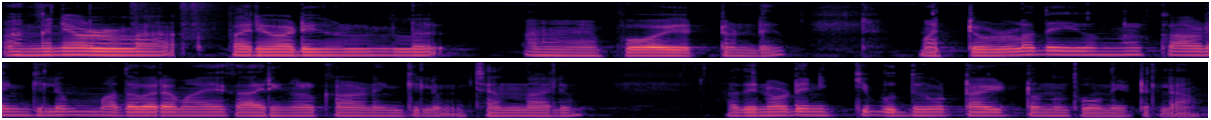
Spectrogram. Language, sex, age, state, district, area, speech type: Malayalam, male, 18-30, Kerala, Wayanad, rural, spontaneous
